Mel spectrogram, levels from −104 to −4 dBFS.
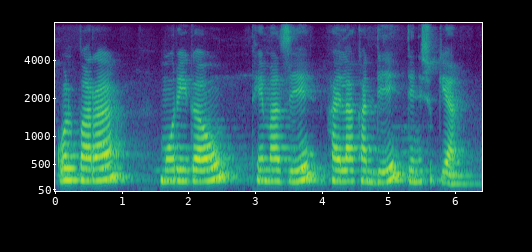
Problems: constant background noise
